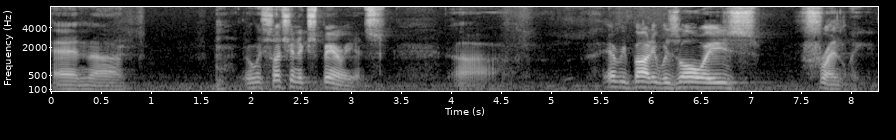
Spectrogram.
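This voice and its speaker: A man at medium pitch and a very slow pace, with ordinary pitch variation, long, frequent pauses and audible room echo. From New York City, Staten Island. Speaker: war veteran. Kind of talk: oral history interview. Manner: halting, many fillers.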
